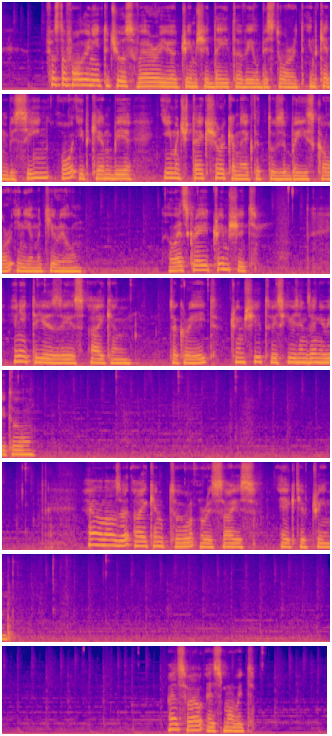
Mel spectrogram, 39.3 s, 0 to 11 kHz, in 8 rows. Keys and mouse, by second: 5.6 click, 5.7-12.2 middle drag, 12.2-15.2 drag, 15.2-25.2 middle drag, 24.6 click, 24.6 right click.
